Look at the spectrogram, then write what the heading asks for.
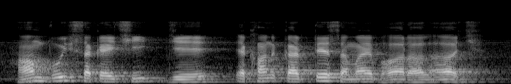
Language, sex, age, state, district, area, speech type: Maithili, male, 45-60, Bihar, Saharsa, urban, read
